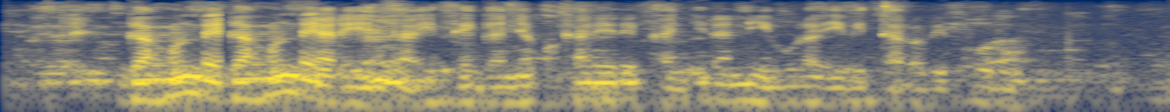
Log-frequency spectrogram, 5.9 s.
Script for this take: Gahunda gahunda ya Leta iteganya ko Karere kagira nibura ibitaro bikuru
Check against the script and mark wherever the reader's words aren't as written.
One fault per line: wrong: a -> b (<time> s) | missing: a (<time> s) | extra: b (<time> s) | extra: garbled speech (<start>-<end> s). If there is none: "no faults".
no faults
